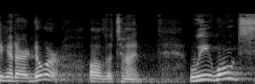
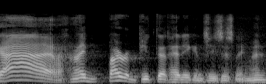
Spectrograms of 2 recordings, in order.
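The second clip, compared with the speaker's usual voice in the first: play-acted flippant, offhand, careless tone, no earnestness; 9 semitones lower than usual. Retelling a joking prayer said over the phone: retelling a flippant remark. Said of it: "I said it with flippancy, like".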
